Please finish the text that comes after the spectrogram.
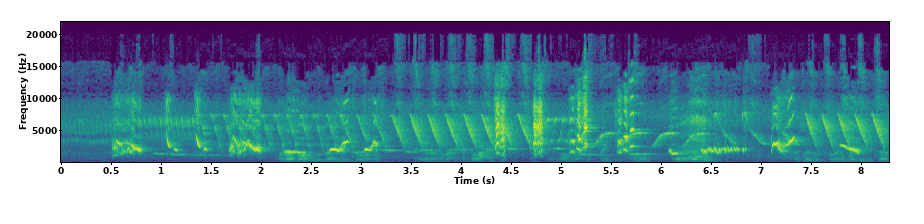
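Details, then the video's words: Dense, continuous song of a greater green leafbird after moulting, sung to stimulate other birds: rapid harsh chatter, downslurred squeaks and whistled notes packed closely together. "Kicau santai cucak ijo,,rangsangan cucak ijo selesai nyulam"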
